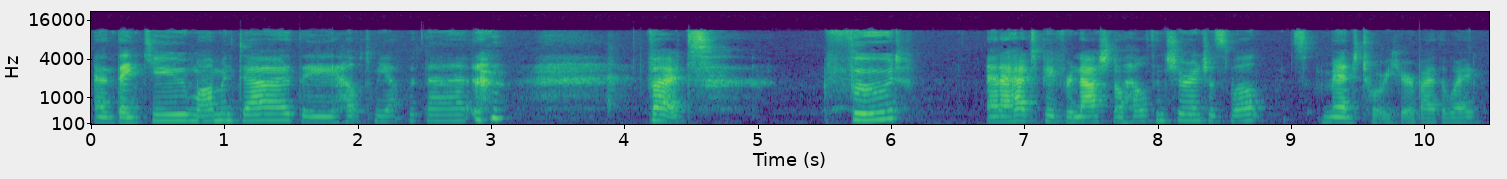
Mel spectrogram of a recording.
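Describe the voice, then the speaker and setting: At a normal speed and in a mid-range, slightly bright voice, a young adult Canadian vlogger talks casually to the camera. She laughs often between sentences, and a little scratchiness lingers in her throat after she lost her voice.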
